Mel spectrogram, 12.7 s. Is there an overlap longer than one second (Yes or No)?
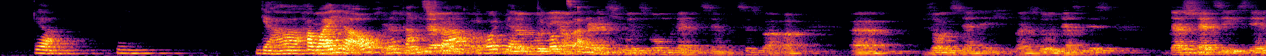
Yes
